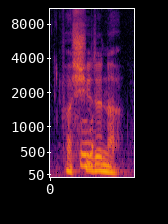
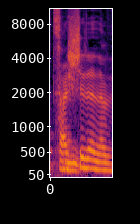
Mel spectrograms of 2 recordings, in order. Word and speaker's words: verschiedene: How do you say various? – Verschiedene. – Very good. – That's a hard one. – Yes. – No, Verschiedene. That's easy. – Verschiedene.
